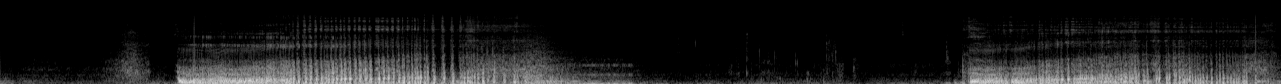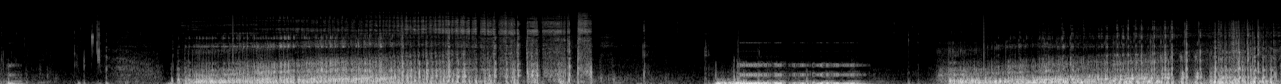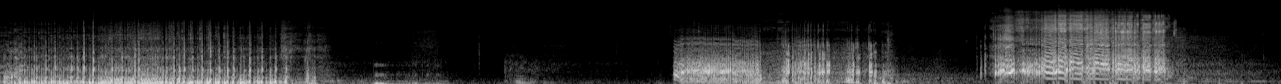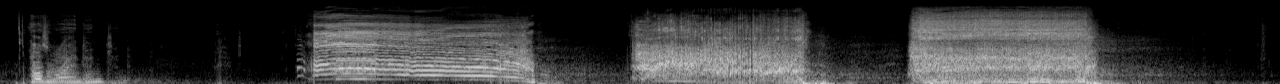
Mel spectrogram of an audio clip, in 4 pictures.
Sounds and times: growling 0:01.7 - 0:06.3
growling 0:09.6 - 0:13.0
growling 0:14.4 - 0:18.8
growling 0:22.1 - 0:30.1
growling 0:32.3 - 0:34.8
growling 0:35.4 - 0:38.3
screeches 0:35.4 - 0:37.6
screeches 0:41.4 - 0:43.9
growling 0:41.4 - 0:50.4
screeches 0:44.7 - 0:46.7
screeches 0:47.5 - 0:49.8

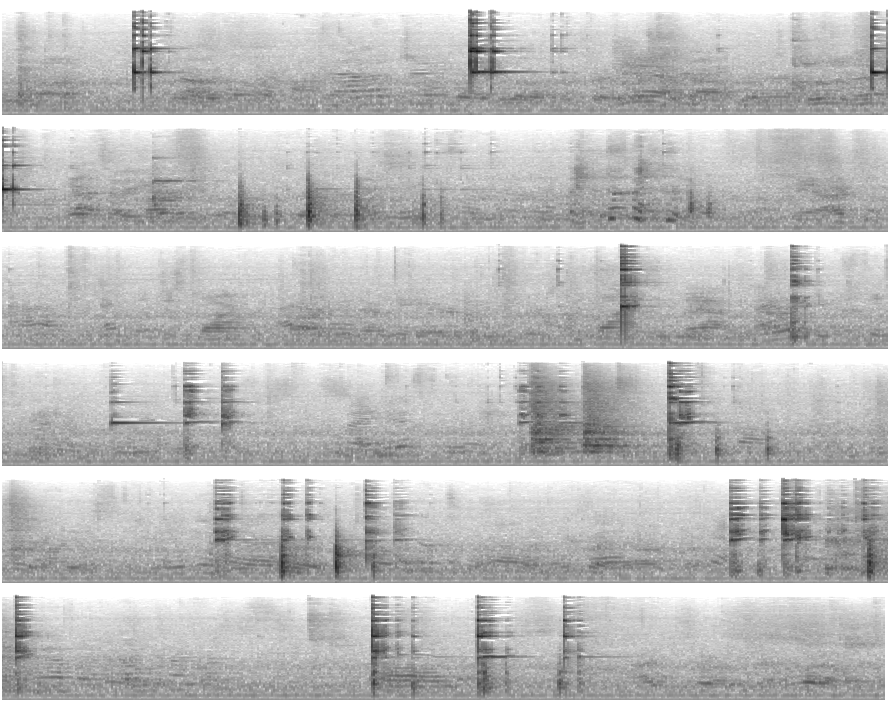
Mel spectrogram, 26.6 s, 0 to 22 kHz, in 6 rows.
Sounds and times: empty glasses clinking together on th ecounter 0:00.7 - 0:01.0
empty glasses clinking together on th ecounter 0:02.4 - 0:02.9
empty glasses clinking together on th ecounter 0:04.3 - 0:07.0
empty glasses clinking together on th ecounter 0:11.6 - 0:13.0
empty glasses clinking together on th ecounter 0:13.8 - 0:14.6
empty glasses clinking together on th ecounter 0:15.8 - 0:17.2
empty glasses clinking together on th ecounter 0:18.6 - 0:19.9
empty glasses clinking together on th ecounter 0:21.3 - 0:22.4
empty glasses clinking together on th ecounter 0:24.0 - 0:25.3

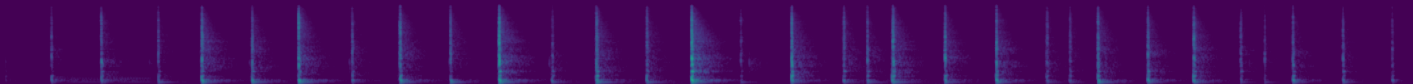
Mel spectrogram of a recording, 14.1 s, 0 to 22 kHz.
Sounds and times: slapping the base of my acoustic guitar 0:00.5 - 0:05.3

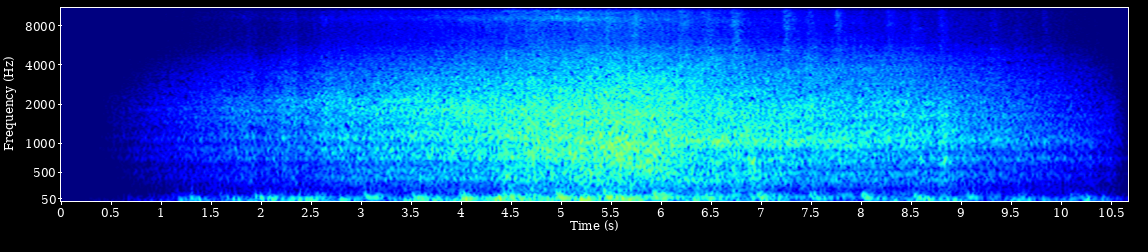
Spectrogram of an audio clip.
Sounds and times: car with loud music inside 0:01.3 - 0:10.6

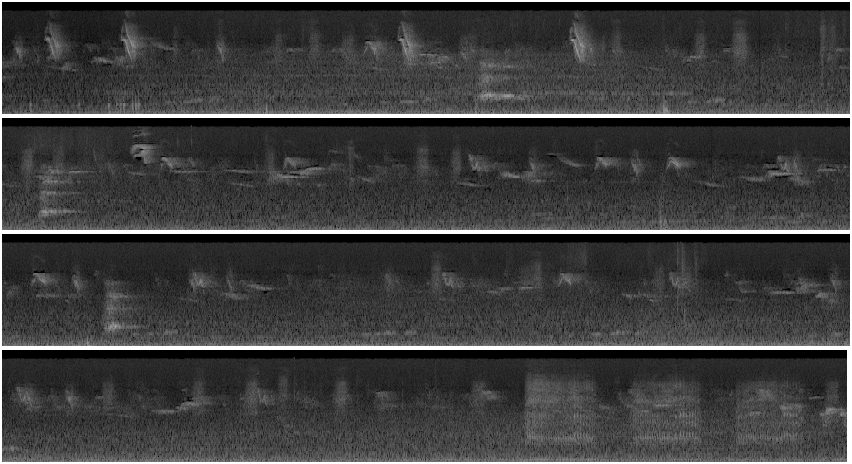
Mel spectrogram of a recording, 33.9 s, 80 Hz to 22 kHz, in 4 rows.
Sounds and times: Birds Chirping 0:00.0 - 0:33.8
lights wind breeze 0:00.0 - 0:33.8
dog barking in background 0:04.7 - 0:05.4
dog barking in background 0:08.9 - 0:09.3
dog barking in background 0:18.0 - 0:18.5

